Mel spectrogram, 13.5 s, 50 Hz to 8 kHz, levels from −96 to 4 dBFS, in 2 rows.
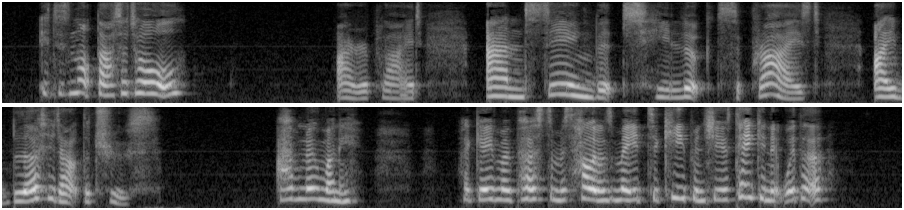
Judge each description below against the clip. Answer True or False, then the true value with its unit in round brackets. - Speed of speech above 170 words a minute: True (180 wpm)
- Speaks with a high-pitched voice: True (290 Hz)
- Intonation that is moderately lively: True (3.8 semitones)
